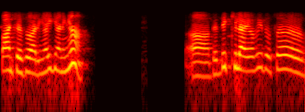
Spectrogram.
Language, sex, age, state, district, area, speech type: Dogri, female, 45-60, Jammu and Kashmir, Samba, rural, conversation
